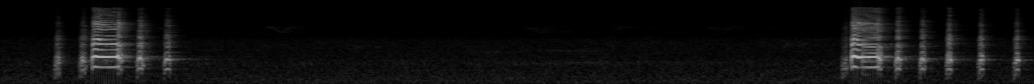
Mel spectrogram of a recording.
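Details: Calling hen red junglefowl: a raspy squawk trailing into four or five quick clucks, a long silence of five seconds, then the same harsh note and cluck series again.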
